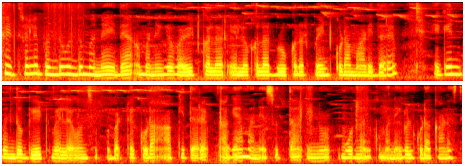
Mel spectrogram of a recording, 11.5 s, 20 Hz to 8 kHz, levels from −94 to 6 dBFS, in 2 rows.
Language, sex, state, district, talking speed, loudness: Kannada, female, Karnataka, Raichur, 175 wpm, -14 LUFS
